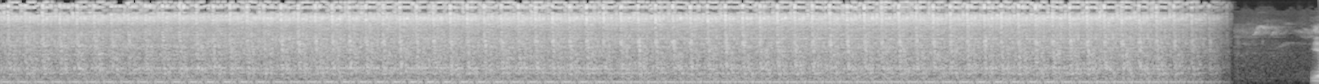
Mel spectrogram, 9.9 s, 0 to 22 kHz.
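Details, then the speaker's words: Ford Capri with a freshly swapped-in ST170 engine replacing the Pinto; loud, uneven, lumpy idle with a clattery diesel-like beat that never settles; running rough, cause not yet investigated. "Yeah, it's not running well at all. It sounds like a diesel or something. Yeah, it's really rough."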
